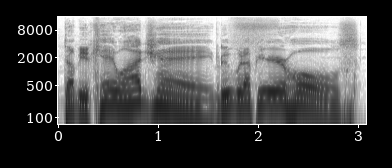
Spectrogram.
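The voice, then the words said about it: Radio announcer voice. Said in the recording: “talking in my radio voice.”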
